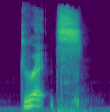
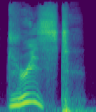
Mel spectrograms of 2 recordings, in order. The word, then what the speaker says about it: Drizzt: It's not, as I keep saying, Dritz. It's Drizzt.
